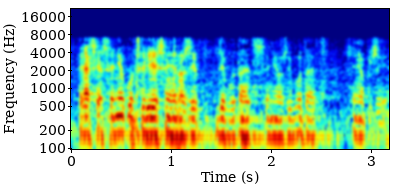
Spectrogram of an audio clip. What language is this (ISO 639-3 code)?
cat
